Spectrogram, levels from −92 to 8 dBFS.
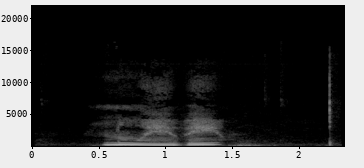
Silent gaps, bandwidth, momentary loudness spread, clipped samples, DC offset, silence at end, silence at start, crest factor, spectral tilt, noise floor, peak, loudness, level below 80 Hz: none; 11.5 kHz; 13 LU; under 0.1%; under 0.1%; 0.7 s; 0.55 s; 14 dB; -5.5 dB/octave; -71 dBFS; -20 dBFS; -31 LUFS; -66 dBFS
